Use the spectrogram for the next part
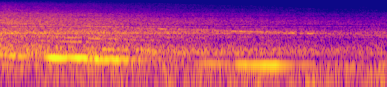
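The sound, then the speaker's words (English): A motion sensor hand dryer blows with a steady, loud rush of air and a humming motor tone that wavers slightly in pitch, continuous for two seconds with no voices. “She grabs the ball and passes a motion sensor hand dryer.”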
